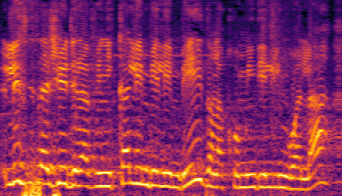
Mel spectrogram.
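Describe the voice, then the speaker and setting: A woman's voice: medium pitch, background noise. Woman reading the news. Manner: formal, measured delivery. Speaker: news anchor.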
